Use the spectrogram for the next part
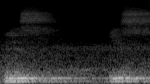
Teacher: ketika Ba Enggak ada angin ketika Sin harus ada angin bis bis Nah ya dan dia harus tipis ya tipis nah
